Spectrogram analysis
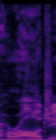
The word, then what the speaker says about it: horology: i wouldn't say we're into horror is it horology is how you say it yeah um we're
